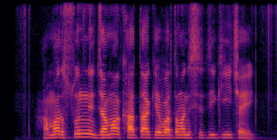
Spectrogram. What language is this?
Maithili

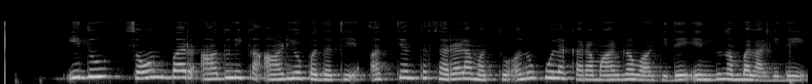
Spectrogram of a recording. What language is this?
Kannada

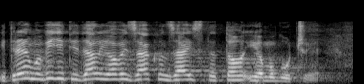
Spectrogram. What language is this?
Croatian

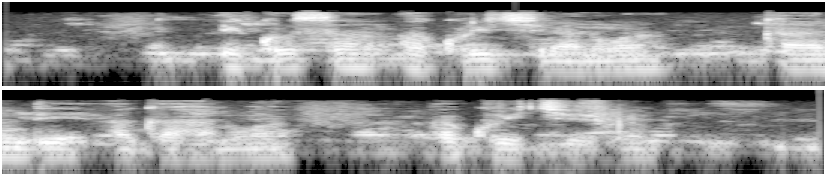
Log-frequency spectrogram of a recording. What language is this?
Kinyarwanda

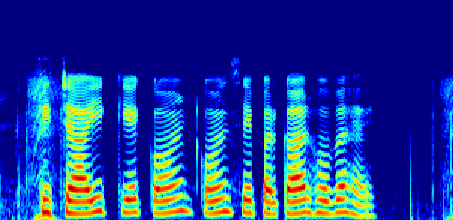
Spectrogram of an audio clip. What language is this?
Magahi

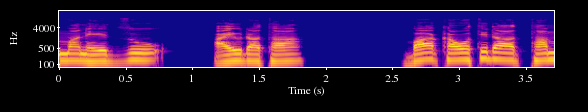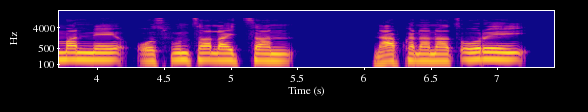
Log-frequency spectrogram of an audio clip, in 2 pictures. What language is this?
Gamo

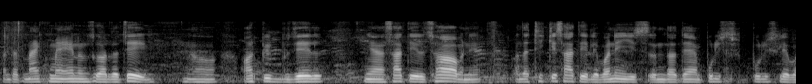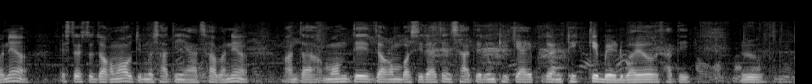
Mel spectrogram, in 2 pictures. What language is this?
Nepali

